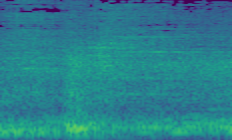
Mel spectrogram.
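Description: Logo-reveal sound effect: a loud whoosh that swells again just under a second in, followed by sustained held music tones coming in.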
